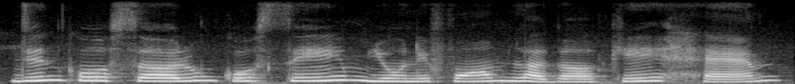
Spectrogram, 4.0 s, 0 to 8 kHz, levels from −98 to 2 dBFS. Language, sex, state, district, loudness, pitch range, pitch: Hindi, female, Uttar Pradesh, Lalitpur, -14 LUFS, 280-345 Hz, 310 Hz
